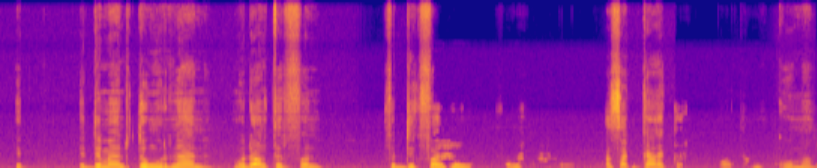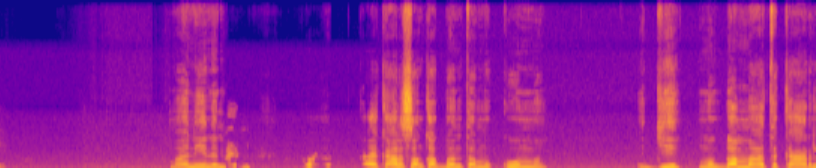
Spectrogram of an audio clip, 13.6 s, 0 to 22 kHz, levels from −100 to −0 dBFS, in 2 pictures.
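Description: A speech recording with two recurring faults. The first is speech suppressed in double talk. The talker's level sinks from 3.64 to 4.45 s, from 5.61 to 6.41 s, and from 8.68 to 9.92 s. The first dip is about 20 dB deep. The later two reach about 30 dB. Each dip thins or breaks up the voice for most of that span. The likely cause is an echo canceller that cannot tell its own talker from the loudspeaker echo while both sides speak, so it turns everything down. The second fault is the other side's voice leaking through. A short scrap of another voice sits at 3.69 to 3.75 s, only about 10 dB under the talker. Fainter bits, about 25 dB down, appear at 4.52 to 4.72 s and 6.79 to 6.87 s. They are brief. This is likely loudspeaker sound that the echo canceller did not fully remove from the microphone.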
